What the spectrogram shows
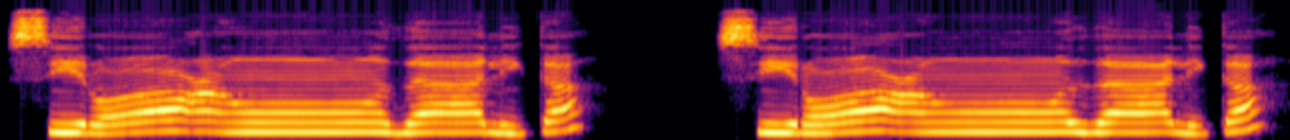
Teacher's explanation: عین کو حلق کے درمیان سے ادا کریں گے، سراعا سین پہ سیٹی واضح کریں گے، را کو پورا اور موٹا پڑھیں گے، ذال کو نرمی سے ادا کریں گے، سراعا ذالک صعیدا زلقا، صعیدا زلقا۔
